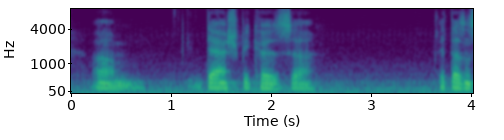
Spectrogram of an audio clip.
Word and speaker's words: Daesh: have high hijacked uh it's pronounced Dash thanks guys uh you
